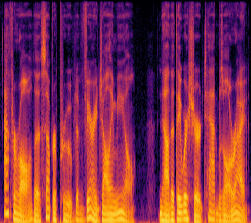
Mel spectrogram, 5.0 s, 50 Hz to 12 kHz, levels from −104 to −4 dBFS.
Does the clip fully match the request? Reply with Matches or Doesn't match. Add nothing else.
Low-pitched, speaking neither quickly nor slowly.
Doesn't match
